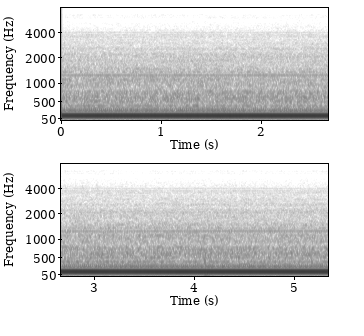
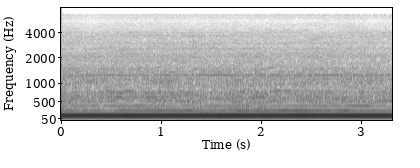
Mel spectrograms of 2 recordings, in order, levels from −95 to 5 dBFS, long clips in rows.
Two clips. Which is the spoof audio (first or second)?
second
